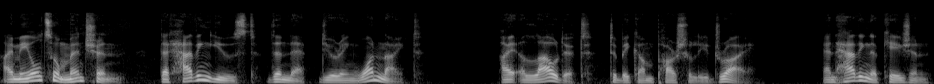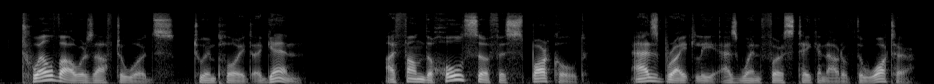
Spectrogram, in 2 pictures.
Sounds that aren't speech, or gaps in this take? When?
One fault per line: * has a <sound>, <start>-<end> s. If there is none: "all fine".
all fine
